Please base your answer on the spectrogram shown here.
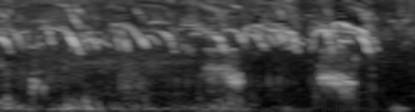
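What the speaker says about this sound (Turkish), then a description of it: "Bak burada civcivler var. Burada büyüyorlar." Chicks in a village cheep in rapid high chirps, several overlapping, with soft clucking from a hen nearby; fairly quiet and close.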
